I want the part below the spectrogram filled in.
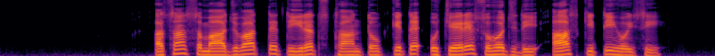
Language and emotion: Punjabi, neutral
